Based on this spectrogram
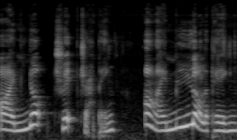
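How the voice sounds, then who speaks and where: In a put-on character voice, a woman talks at a fairly slow pace and a medium pitch. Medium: read story.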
